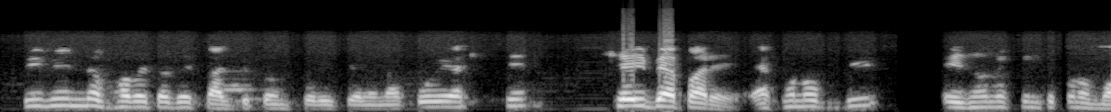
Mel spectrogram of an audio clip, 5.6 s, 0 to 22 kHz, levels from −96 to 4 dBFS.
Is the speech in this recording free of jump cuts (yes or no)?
yes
